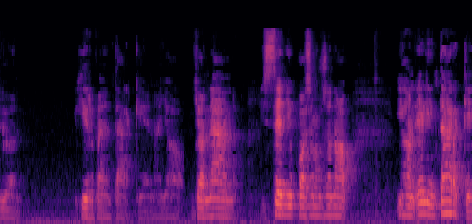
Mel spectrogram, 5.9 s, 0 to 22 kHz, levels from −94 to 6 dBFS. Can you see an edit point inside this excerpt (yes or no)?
no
